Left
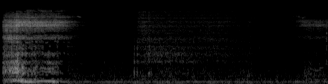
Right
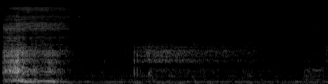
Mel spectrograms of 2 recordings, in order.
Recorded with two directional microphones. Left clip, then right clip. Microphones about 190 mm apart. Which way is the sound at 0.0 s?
20° left (ahead or behind).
